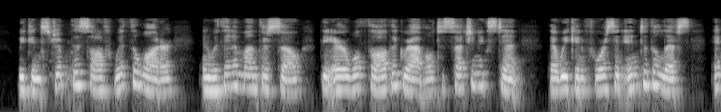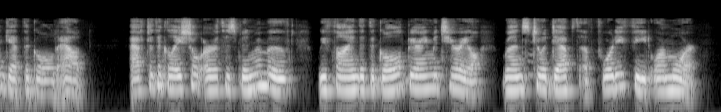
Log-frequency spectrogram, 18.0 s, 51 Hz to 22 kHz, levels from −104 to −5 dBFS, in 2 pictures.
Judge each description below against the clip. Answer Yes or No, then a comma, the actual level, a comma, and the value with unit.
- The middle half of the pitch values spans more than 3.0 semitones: No, narrow, 2.4 semitones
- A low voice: No, medium, 175 Hz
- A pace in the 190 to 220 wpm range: Yes, average, 200 wpm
